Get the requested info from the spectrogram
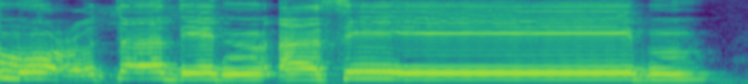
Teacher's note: دال کے نیچے تنوین ہے، تنوین کے بعد حمزہ آ رہا ہے تو اس میں اظہار حلقی کا قاعدہ ہو رہا ہے، یہاں پر ہم اظہار کر کے بلا غنہ کے جلد پڑھیں گے · حالت وقف میں میم کو ساکن بنا کر پڑھیں گے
